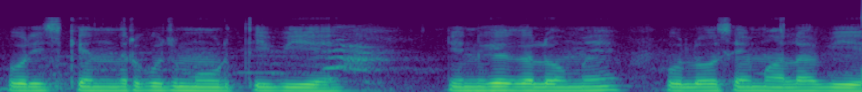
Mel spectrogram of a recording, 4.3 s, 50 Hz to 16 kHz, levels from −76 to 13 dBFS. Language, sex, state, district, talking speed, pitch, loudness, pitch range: Hindi, male, Uttar Pradesh, Saharanpur, 210 wpm, 130 Hz, -15 LUFS, 125-135 Hz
